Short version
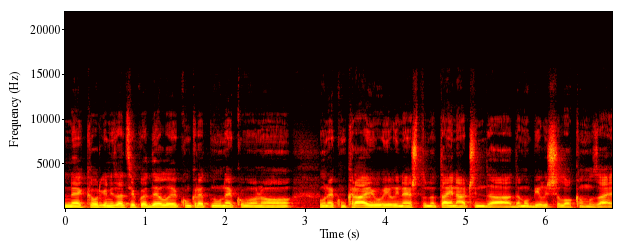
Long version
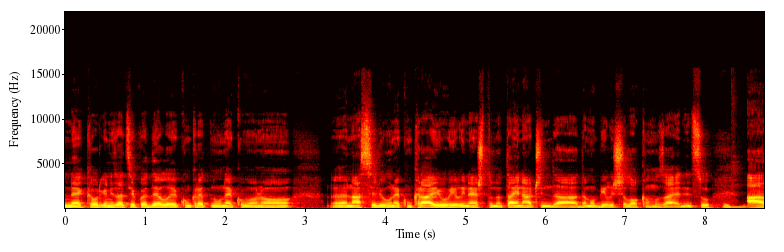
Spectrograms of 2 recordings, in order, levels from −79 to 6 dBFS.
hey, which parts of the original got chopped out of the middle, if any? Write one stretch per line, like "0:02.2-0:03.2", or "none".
0:03.2-0:04.0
